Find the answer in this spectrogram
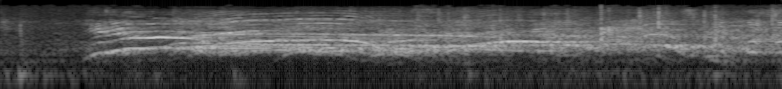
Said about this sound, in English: So if you cheer big, we finish early.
